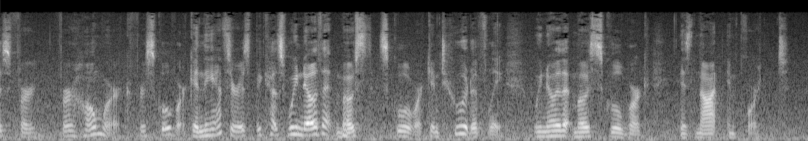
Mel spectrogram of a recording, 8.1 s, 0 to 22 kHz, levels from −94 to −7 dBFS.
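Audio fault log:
No faults are present in this speech clip. The room's background noise sits about 16 dB below the speech and belongs to the recording itself.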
